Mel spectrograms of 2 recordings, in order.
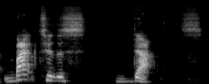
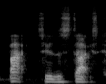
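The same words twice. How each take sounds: First: Stretched out slowly, a little higher and louder, like a segment jingle; drawn-out announcement. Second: Said in the usual way. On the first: Pretend. Host announcing the return to stats, drawn out. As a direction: drag out back to the stats as an announcer.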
